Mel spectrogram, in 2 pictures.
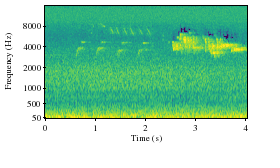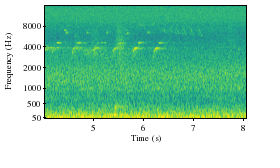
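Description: Garden birds singing: one bird gives runs of short high notes, two or three a second, and a louder, busier song phrase comes in about three seconds in, all over a steady low rumble of background noise.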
